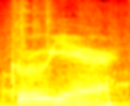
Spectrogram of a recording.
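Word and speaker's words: Gruyère: The cheese is pronounced gruier.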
